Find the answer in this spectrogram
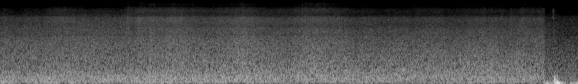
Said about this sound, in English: with the waves that are coming in, if you take a look over here, they're gonna kind of rock off this rock jetty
